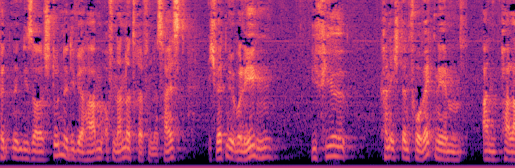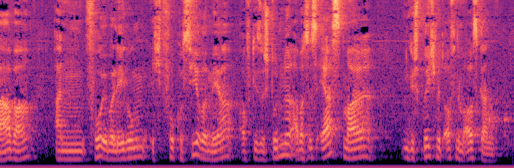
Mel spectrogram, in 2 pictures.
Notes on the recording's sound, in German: Ein Mitschnitt eines Vortrags. Beim Freien Radio Oberösterreich FRO in Linz.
